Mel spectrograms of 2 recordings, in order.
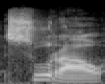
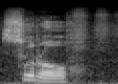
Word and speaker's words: surau: our faculty, and then they will pronounce the the word surau as suro, like because AU is O sound.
